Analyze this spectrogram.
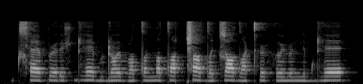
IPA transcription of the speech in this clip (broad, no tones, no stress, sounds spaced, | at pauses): t͡ɕʰ æ p ə˞ ɾ ə˞ ʃ ɖʱ ɛ b ʊ ɖ ɔ ə̯ b æ tˤ ʊ n ʊ tˤ ə˞ ǁ ɛ dˤ ʊ t͡ɕ ɔ dˤ æ kʰ ə˞ h ʊ ə̯ ɳ ə˞ n ɪ b ɖʱ ɛ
